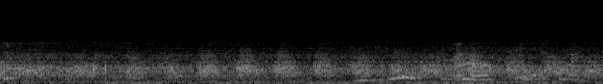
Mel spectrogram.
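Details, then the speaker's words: Fetal heartbeat of a baby girl on a handheld Doppler, heard for the first time at a prenatal visit and recorded on a phone: muffled, rapid, rhythmic whooshing pulses. "but this time i actually got to hear her heartbeat and gracie actually got a video of it on the phone so i'll pop that little clip in here"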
